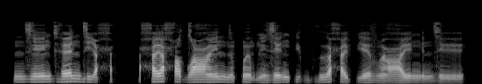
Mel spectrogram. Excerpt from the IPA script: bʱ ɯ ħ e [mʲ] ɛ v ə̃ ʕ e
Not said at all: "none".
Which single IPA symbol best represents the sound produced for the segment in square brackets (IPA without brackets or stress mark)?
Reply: pʲ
